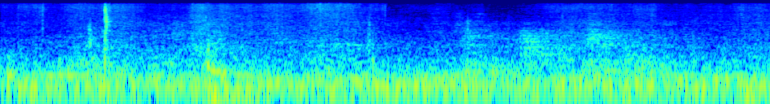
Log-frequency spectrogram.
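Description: A referee sets a snooker ball down on the table with a soft click.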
